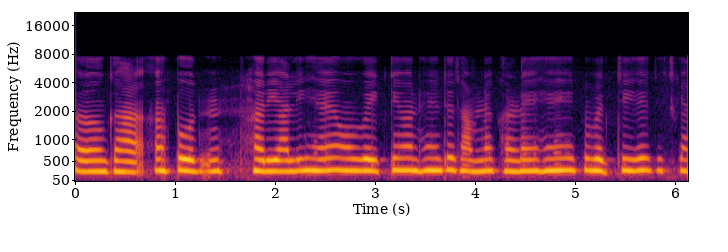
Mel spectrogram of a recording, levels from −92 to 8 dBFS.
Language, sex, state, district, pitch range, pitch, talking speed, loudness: Hindi, female, Bihar, Jamui, 260-275 Hz, 270 Hz, 155 wpm, -13 LUFS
